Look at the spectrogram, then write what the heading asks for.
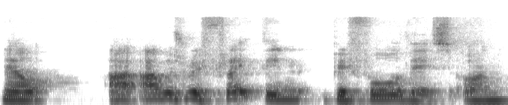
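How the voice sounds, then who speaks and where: A man with a British accent speaks in a somewhat breathy voice. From Britain. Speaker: physical education speaker. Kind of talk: webinar discussion. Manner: halting, with frequent fillers and repeats.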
